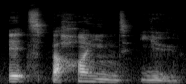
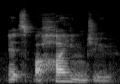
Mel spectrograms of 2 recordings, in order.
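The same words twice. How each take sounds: First: The d and y sounds stay distinct. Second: The d and y merge into a j sound.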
